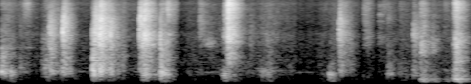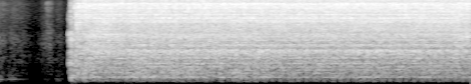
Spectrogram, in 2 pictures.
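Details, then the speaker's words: Donated old Hoover Junior upright vacuum switched on: loud, harsh, hissing roar holding steady, rough and unhealthy; a burnt-out carbon brush is suspected as the cause. "what the hell oh that doesn't sound fantastic but I think we can assume that that class is as it runs"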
